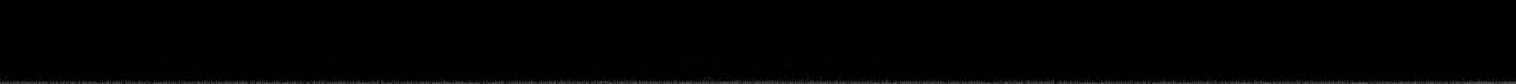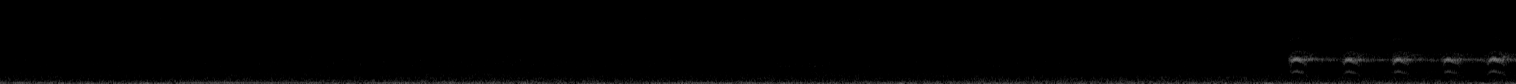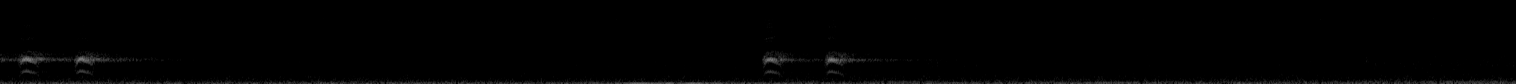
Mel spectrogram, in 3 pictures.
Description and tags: Meadow insects, crow caws. This sample has been edited to reduce or eliminate all other sounds than what the sample name suggests.
field-recording, crow, insects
